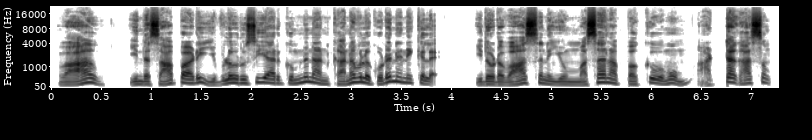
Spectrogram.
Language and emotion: Tamil, surprised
